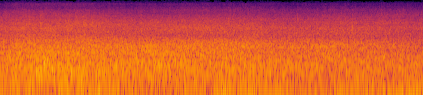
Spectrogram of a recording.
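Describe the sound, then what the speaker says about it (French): Steady broadband roar of sea surf breaking along the shore while shore fishing for squid and cuttlefish with a jig, loud and continuous with some wind buffeting the microphone, no voices. "c'est une belle vague là"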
